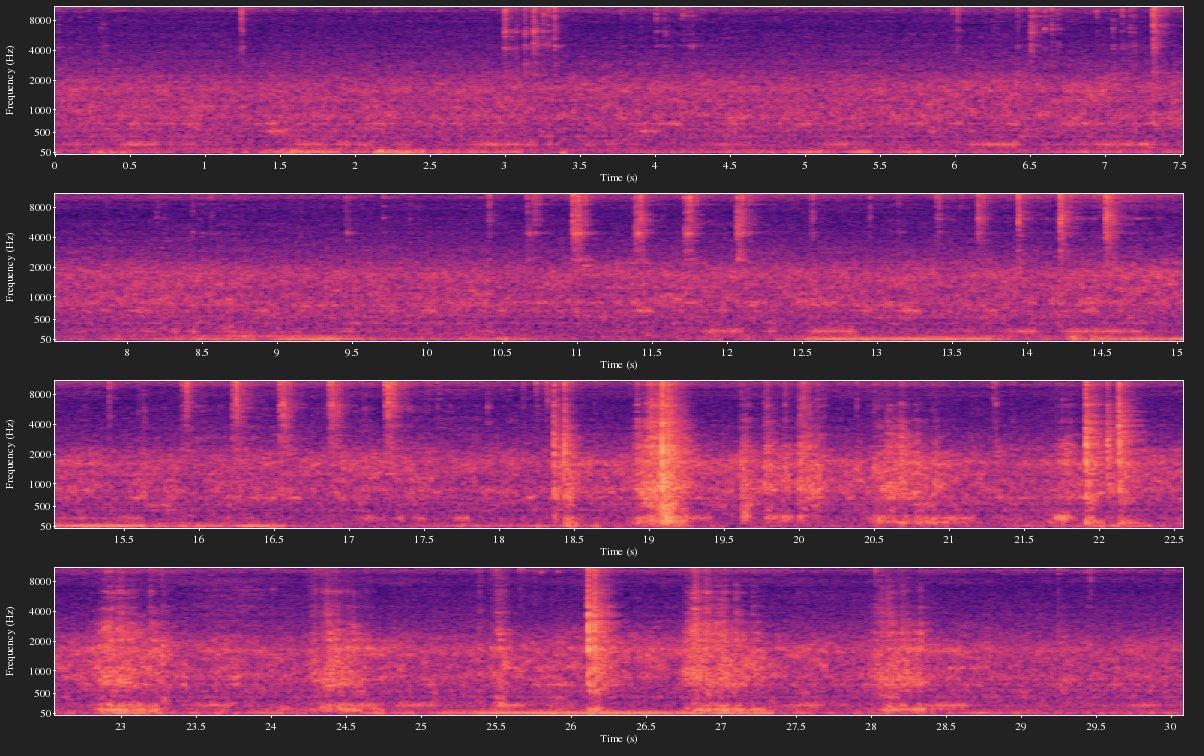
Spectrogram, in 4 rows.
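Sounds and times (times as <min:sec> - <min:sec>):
fidget spinner clicks and taps: 0:08.5 - 0:20.8.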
